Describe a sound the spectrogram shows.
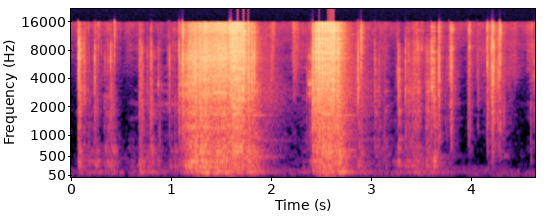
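A power drill whirs in short bursts.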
